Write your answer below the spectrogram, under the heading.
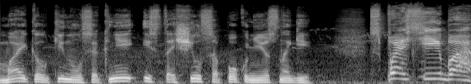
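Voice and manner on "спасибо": put-on very high, winded, breathless wheeze. Narrator reads a character's line after someone pulls off her boot; wheezing, out of breath. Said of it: "запыхавшись, просипела Софи".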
